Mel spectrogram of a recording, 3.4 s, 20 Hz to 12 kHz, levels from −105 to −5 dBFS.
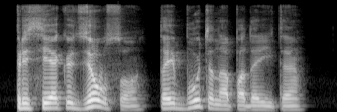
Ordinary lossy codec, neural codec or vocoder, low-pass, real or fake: Opus, 64 kbps; none; 9.9 kHz; real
